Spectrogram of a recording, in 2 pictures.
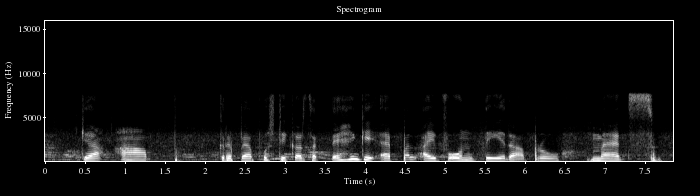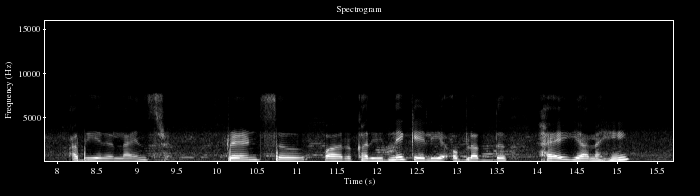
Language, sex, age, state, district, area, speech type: Hindi, female, 18-30, Madhya Pradesh, Chhindwara, urban, read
